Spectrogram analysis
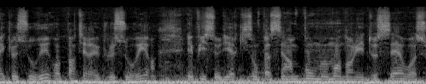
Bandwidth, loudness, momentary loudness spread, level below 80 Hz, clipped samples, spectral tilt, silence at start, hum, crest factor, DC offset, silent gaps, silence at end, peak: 16 kHz; -24 LUFS; 2 LU; -28 dBFS; under 0.1%; -4 dB/octave; 0 s; none; 12 dB; under 0.1%; none; 0 s; -10 dBFS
